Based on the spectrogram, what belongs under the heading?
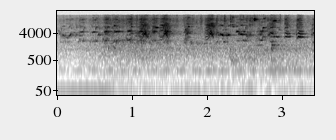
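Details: Wild rosy-faced (peach-faced) lovebirds in a backyard in Mesa, Arizona give a steady stream of shrill, squeaky chirps and chattering notes, several birds overlapping, over a faint low hum.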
